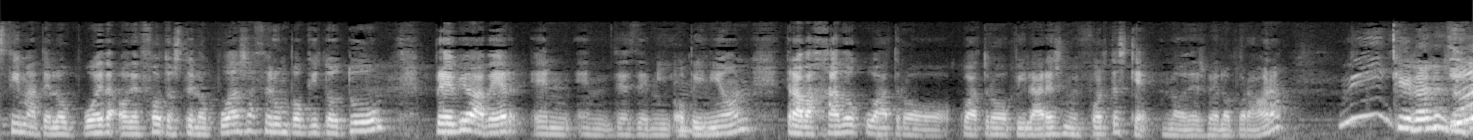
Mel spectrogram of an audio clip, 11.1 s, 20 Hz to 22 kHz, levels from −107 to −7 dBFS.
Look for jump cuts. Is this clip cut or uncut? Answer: cut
